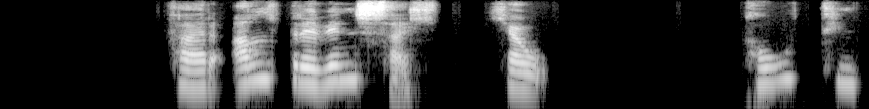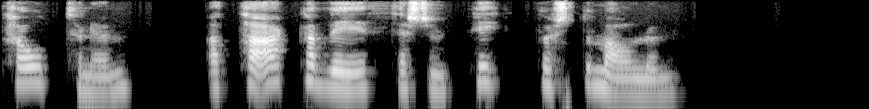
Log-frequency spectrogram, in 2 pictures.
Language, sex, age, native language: Icelandic, female, 30-39, Icelandic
